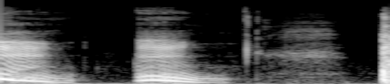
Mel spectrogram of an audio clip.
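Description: Throat clearing from a tickle in the throat: two voiced, gruff clearing sounds separated by a short pause, followed by a faint click and a soft breath.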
